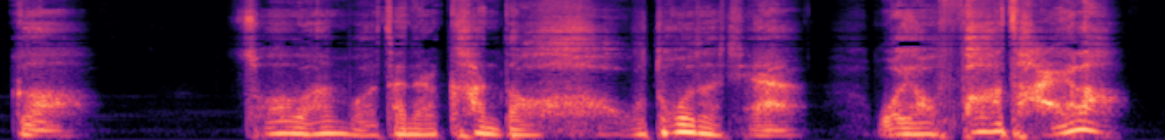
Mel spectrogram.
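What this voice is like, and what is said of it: Smug whisper. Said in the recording (Chinese): “伏在他耳边，得意洋洋的小声说”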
